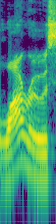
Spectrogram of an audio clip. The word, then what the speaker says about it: Varys: I mean, we can go Warus if you really want. Go for that proper Latin pronunciation.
